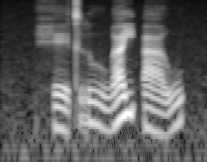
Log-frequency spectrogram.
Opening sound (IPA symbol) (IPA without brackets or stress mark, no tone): h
